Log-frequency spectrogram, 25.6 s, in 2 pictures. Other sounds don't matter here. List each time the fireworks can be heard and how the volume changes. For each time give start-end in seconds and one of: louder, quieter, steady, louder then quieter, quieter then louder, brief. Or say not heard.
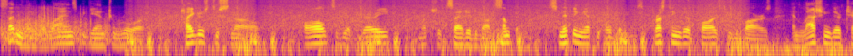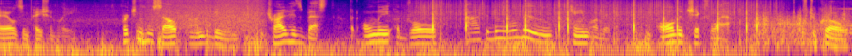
18.9-24.6 quieter then louder.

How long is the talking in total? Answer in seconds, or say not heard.
24 s.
